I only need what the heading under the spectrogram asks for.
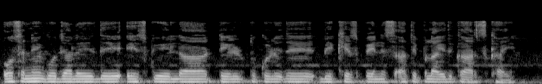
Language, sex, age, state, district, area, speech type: Punjabi, male, 18-30, Punjab, Mansa, rural, read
